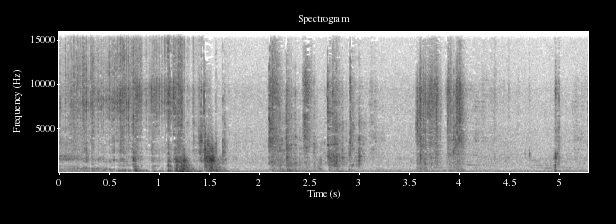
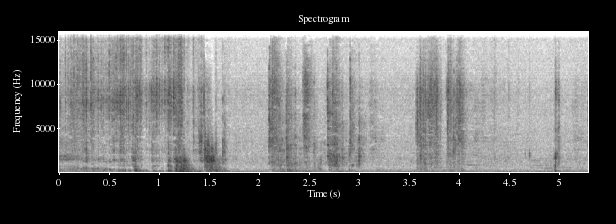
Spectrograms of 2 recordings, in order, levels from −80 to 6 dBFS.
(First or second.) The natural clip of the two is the first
